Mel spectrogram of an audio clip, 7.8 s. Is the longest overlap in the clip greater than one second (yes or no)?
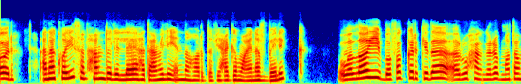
no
